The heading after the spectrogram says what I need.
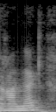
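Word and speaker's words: Qaanaaq: Ça s'écrit Kanak, mais c'est Ranak.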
